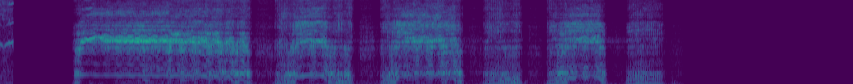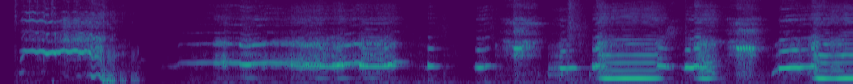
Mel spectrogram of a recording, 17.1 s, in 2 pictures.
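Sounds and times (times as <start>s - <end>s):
horse whinnying: 0.7s - 6.7s, 8.7s - 12.6s.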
